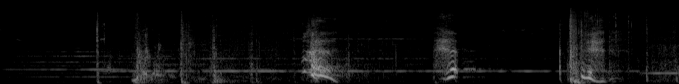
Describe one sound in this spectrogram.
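Hands and feet thump against stone during a climb.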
